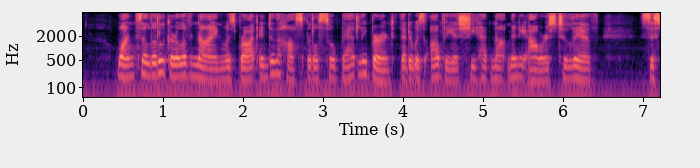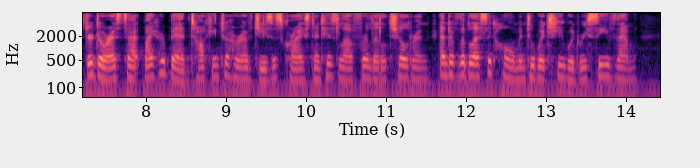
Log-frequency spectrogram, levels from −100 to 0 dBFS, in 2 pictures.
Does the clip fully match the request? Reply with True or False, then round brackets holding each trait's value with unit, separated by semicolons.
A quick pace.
True (225 wpm)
